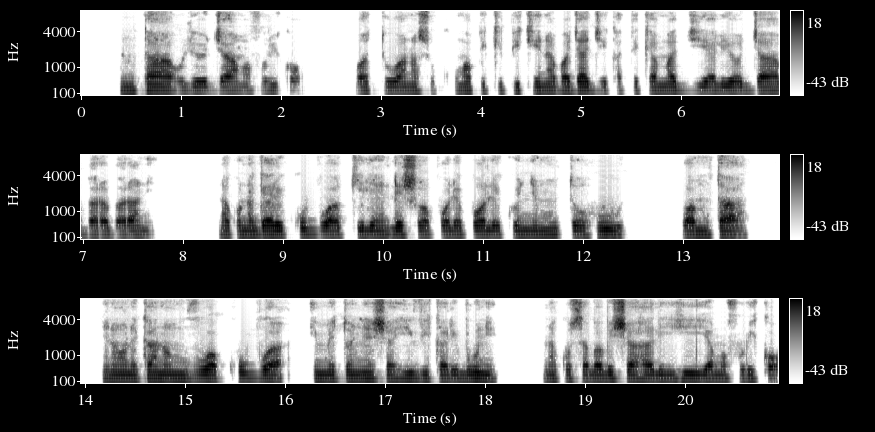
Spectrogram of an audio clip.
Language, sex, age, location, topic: Swahili, male, 18-24, Wajir, health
